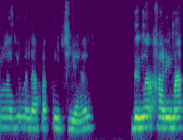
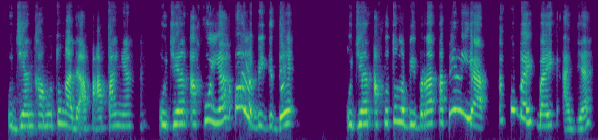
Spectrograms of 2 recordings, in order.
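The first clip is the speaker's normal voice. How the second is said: boastful one-upping; 4 semitones higher, 4 dB louder than usual. Retold or imitated. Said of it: "orang-orang akan adu nasib".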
